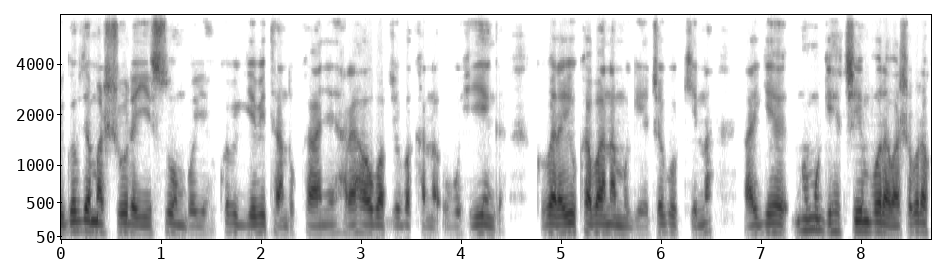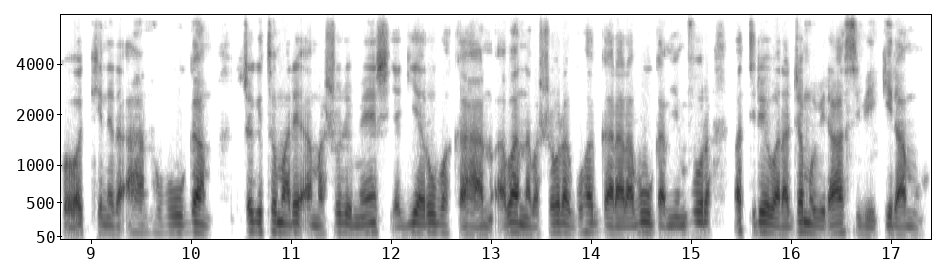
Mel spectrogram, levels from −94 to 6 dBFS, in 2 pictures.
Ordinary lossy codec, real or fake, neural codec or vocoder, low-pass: Opus, 24 kbps; real; none; 7.2 kHz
